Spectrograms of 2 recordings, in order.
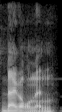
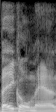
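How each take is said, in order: First: The first vowel sounds like in 'beg'. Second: The first vowel sounds like in 'bag'. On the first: The speaker calls it right. "I think it's Begelman" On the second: The speaker calls it wrong. "Not Bagelman"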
